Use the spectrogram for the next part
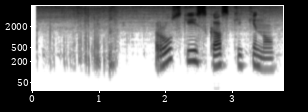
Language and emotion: Russian, neutral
